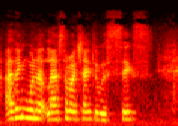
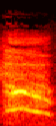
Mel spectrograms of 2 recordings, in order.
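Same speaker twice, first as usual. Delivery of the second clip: sudden high gasp of shock; sharp gasp. Real, not acted. Gasps on seeing a spoiler, sharp gasp. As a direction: catch your breath at a surprise.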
